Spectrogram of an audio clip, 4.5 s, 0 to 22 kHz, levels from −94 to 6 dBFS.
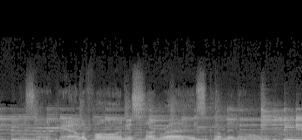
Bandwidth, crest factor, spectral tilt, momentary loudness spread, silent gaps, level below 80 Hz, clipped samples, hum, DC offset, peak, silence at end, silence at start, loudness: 13.5 kHz; 16 dB; -4 dB/octave; 5 LU; none; -38 dBFS; under 0.1%; none; under 0.1%; -12 dBFS; 0 s; 0 s; -27 LUFS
